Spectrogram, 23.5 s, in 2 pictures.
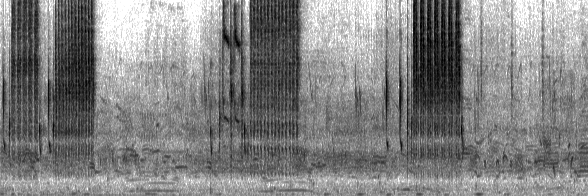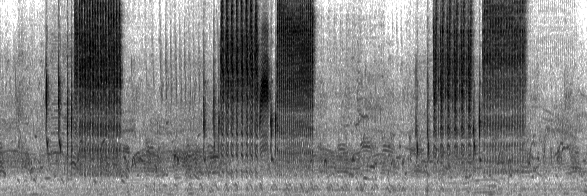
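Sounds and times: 
Marsh Wren singing: 0.2 - 1.9, 4.4 - 6.0, 8.2 - 9.3, 13.1 - 14.2, 16.1 - 18.1, 20.3 - 22.3.

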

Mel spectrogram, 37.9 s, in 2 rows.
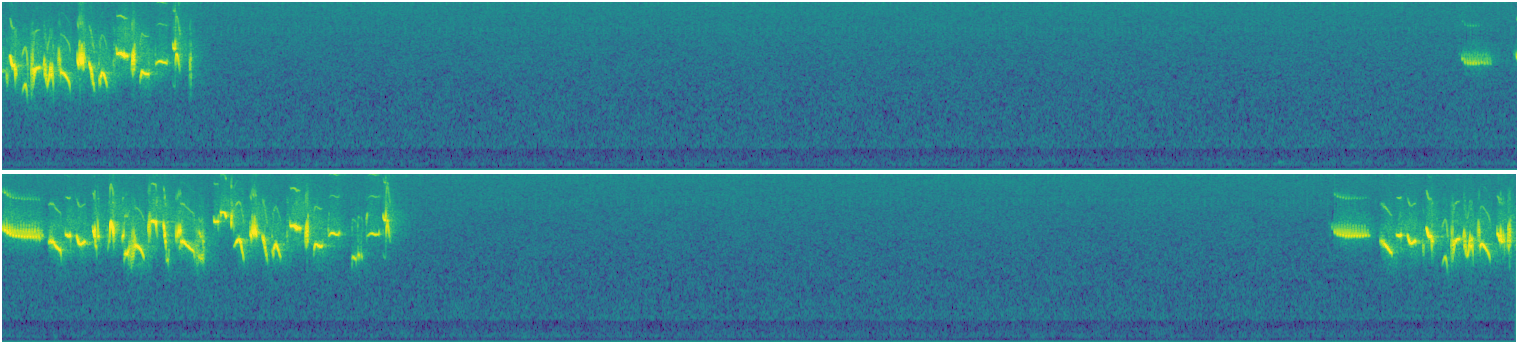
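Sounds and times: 
sage thrasher: 0.0 - 2.4, 18.3 - 23.9, 35.6 - 37.8.

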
